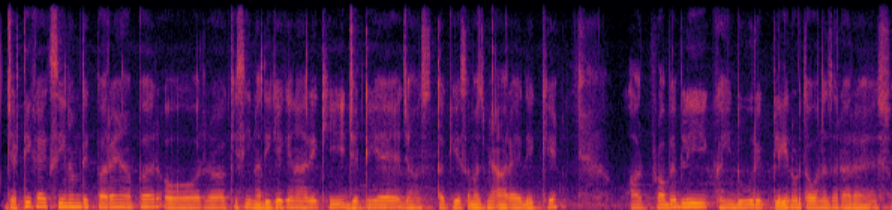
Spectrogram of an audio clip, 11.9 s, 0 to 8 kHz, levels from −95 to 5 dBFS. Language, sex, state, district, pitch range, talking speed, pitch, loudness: Hindi, male, Bihar, Muzaffarpur, 120-135 Hz, 205 wpm, 125 Hz, -27 LUFS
